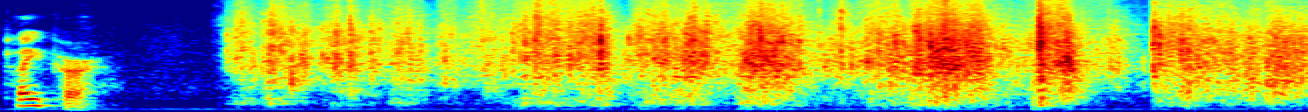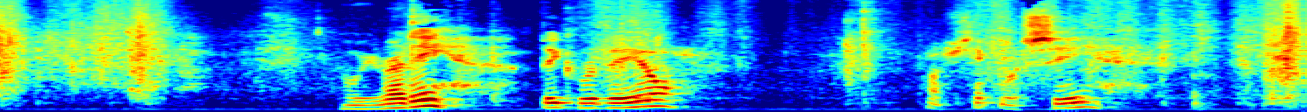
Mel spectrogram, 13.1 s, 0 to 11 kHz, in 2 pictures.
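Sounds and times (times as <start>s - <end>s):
packing paper crinkling: 1.1s - 7.6s, 9.6s - 13.0s.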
